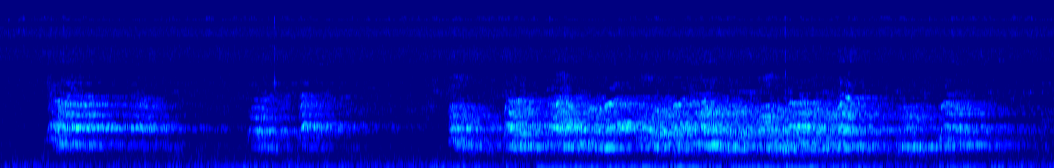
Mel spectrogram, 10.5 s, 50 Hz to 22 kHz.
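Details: Pack of six basset hounds hunting on 21 December 2022, hot on a rabbit's trail, giving deep drawn-out bays in bursts that overlap into a chorus, with short gaps between bursts.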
